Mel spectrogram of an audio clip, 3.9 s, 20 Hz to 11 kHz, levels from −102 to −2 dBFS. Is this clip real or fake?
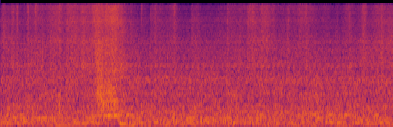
fake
